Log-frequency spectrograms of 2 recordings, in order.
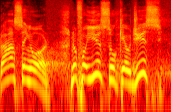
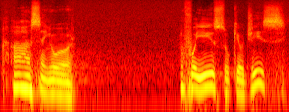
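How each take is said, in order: First: It is said in a furious, angry tone. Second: It is said in a calm, mild tone.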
